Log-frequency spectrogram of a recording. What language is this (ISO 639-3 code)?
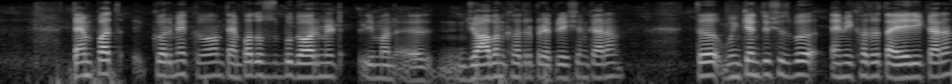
kas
